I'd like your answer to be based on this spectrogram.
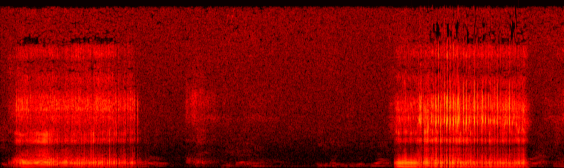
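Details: Late-night snoring: loud, harsh snores lasting about two seconds each, with softer breathing noises between; heavy snoring.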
